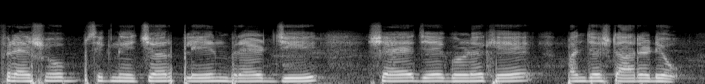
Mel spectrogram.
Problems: constant background noise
